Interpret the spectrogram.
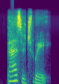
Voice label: "passageway", Indian; Dictionary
